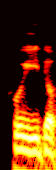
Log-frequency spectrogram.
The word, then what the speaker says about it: Hui Do: We get all kinds of different pronunciations of it, but that's how it's really sounded out. Hui Do Pipeline Club.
